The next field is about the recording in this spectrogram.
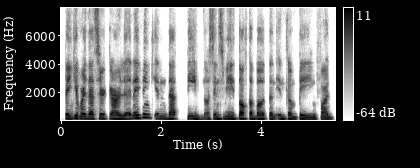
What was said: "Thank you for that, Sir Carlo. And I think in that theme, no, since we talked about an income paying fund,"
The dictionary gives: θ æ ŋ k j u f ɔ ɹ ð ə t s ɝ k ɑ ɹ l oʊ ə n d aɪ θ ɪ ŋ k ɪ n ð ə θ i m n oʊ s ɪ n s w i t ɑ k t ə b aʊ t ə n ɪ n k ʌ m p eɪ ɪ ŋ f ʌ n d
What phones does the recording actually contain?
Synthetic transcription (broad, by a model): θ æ ŋ k j u f ɔ ɹ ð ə t s ɝ k ɑ ɹ l oʊ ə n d aɪ θ ɪ ŋ k ɪ n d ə t i m n oʊ s ɪ n s w i t ɑ k t ə b aʊ t ə n ɪ n k ʌ m p eɪ ɪ ŋ f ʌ n d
